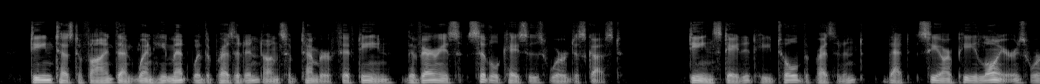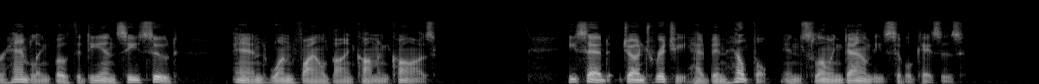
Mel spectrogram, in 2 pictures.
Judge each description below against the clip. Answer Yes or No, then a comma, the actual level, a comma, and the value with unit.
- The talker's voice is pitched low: Yes, very low, 85 Hz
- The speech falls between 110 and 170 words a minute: Yes, average, 150 wpm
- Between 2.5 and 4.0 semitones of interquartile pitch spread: No, average, 4.4 semitones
